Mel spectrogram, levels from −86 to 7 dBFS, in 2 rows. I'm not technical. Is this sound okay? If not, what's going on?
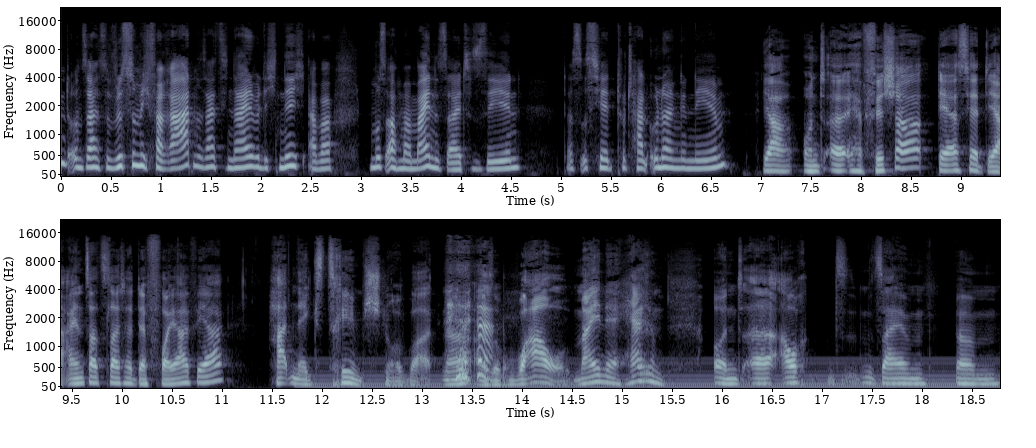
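No, not quite. From about 11.73 seconds right through to the end of the speech, there's mains hum: a steady, low buzzing drone sitting underneath everything. It's pitched at 50 Hz, the frequency of the electricity supply, and it's loud enough to notice without straining. It happens when the power line leaks into the audio, often through a ground loop between connected equipment or a transformer sitting too close to a cable.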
